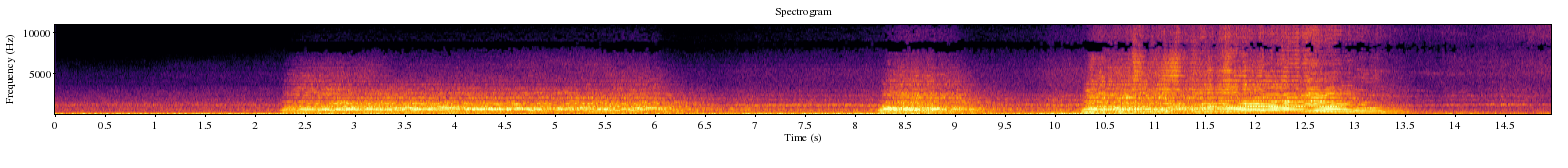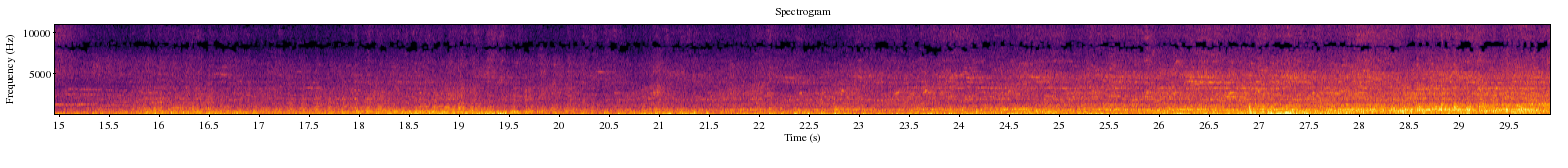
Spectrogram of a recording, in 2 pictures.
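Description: An approaching freight locomotive's air horn sounds three chord blasts over the low rumble of the train: two long and one shorter between them. The last blast falls in pitch as the lead locomotives pass. The train's freight cars, tank cars and hoppers, then roll by at about 50 mph, with steady wheel clickety-clack.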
